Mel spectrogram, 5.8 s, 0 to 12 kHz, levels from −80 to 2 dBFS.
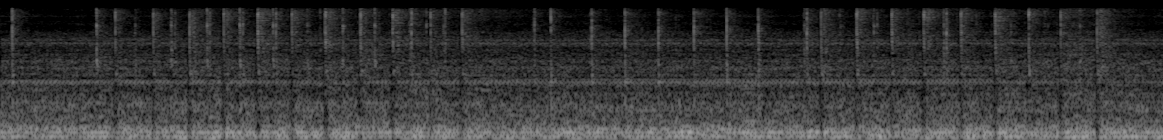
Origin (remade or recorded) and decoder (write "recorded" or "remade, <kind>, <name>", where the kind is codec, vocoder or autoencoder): recorded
